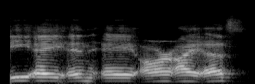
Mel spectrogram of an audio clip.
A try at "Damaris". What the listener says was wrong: No, it's a M, not an N. Damaris. Actually pronounced it Damaris.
